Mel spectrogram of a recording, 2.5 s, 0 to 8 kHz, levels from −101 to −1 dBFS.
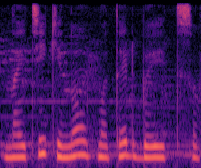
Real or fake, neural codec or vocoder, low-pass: real; none; 7.2 kHz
